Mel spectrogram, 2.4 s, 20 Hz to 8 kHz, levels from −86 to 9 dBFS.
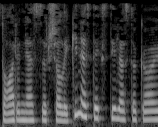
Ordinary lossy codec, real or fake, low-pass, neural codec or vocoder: MP3, 32 kbps; fake; 7.2 kHz; codec, 16 kHz, 8 kbps, FunCodec, trained on LibriTTS, 25 frames a second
